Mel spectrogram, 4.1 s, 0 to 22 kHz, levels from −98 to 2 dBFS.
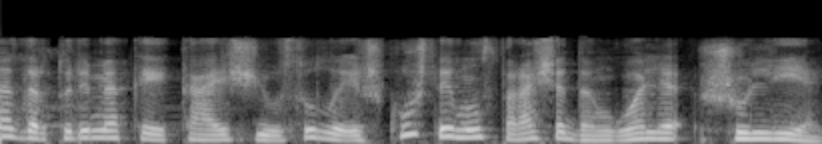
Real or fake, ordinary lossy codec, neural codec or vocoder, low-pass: real; AAC, 32 kbps; none; 7.2 kHz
